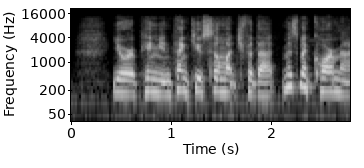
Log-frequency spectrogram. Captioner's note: speaking in French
